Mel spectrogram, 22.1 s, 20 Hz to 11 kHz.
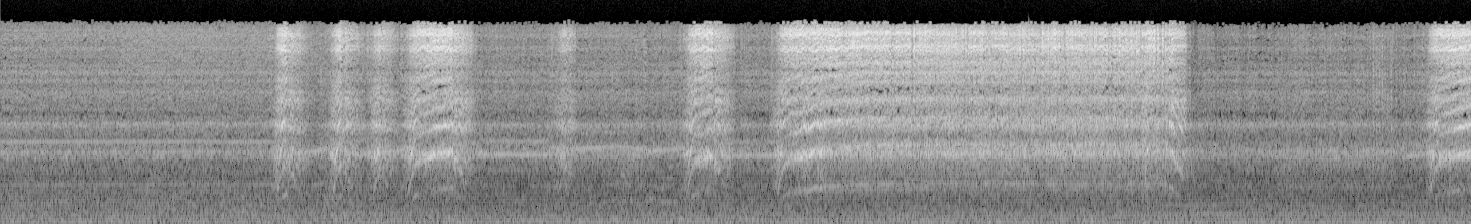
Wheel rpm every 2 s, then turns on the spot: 0, 0, 40, 40, 10, 50, 150, 160, 140, 20, 40.
8-10 18-20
